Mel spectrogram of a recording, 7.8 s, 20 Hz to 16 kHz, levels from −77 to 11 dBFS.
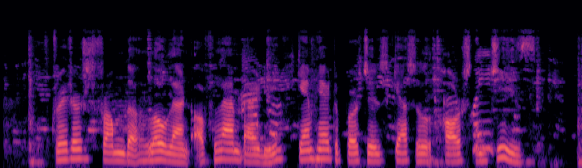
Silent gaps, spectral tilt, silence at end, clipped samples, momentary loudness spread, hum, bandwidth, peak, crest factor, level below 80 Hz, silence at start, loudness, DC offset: none; -5 dB/octave; 0 s; under 0.1%; 10 LU; none; 9.2 kHz; -4 dBFS; 18 dB; -58 dBFS; 0.2 s; -21 LUFS; under 0.1%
